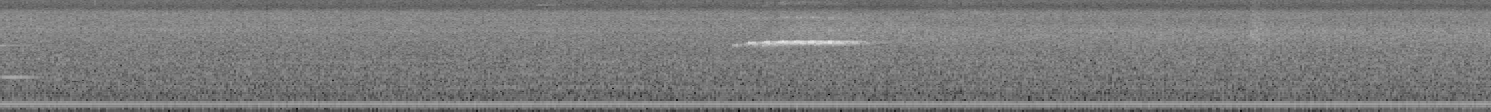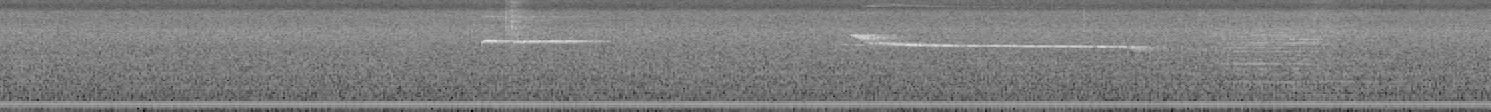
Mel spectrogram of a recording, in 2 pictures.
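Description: Ambarawa Ekspres passenger train standing at the platform with its diesel power running at idle: a steady low hum over a hiss of noise. Short high whistle-like tones sound about a quarter of the way in and again past the middle, the last one longer and falling.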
